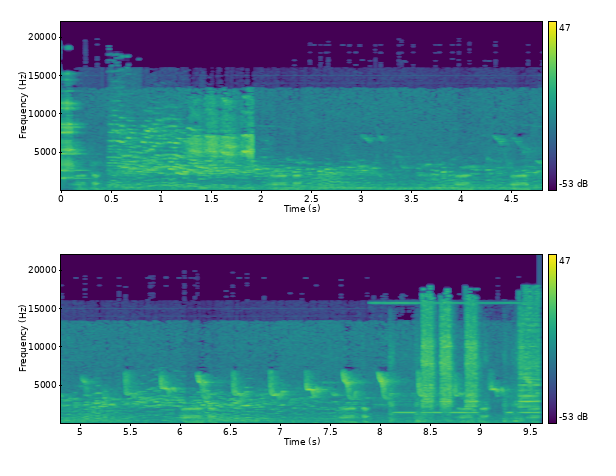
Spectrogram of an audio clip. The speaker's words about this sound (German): Empfehlung für kleine Menschen ist durchaus zum Baden geeignet, sofern man sich nicht von den Fröschen gestört fühlt hier.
